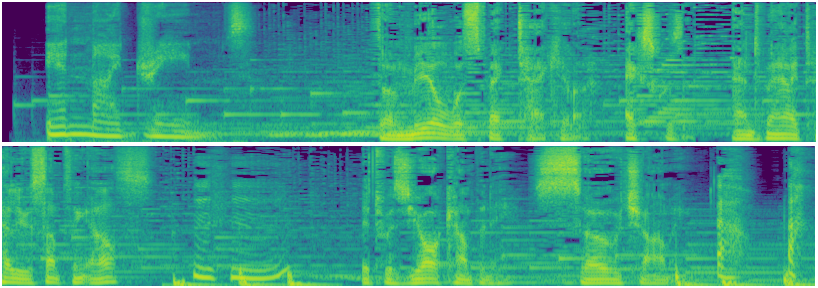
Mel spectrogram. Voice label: radio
